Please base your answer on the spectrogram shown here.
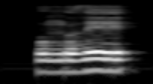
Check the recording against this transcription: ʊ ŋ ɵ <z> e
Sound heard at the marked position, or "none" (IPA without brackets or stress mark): ð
